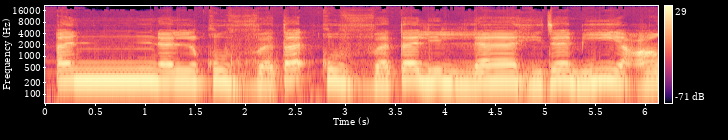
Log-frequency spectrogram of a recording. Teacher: نون کا غنہ آپ نے ادا کرنا ہے، نون پہ شد ہے ، قاف کو پر پڑھنا ہے، لفظ اللہ کو باریک پڑھنا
